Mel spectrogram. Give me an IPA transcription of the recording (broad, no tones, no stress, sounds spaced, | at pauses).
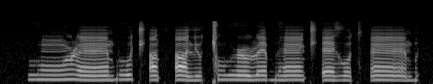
ɦ ũː ɭ ɛ̃ː bʱ o t͡ʃʼ ã t͡sʼ ã lʲ o ǀ u ɦ ə˞ ɭ ɛ bʱ ɛ̃ː t͡ʃʼ ɛ ɣ o t͡sʼ ɛ̃ː b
